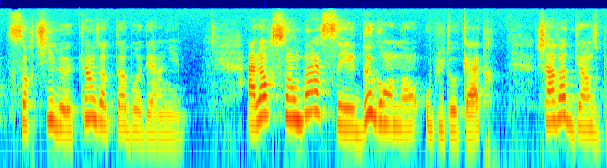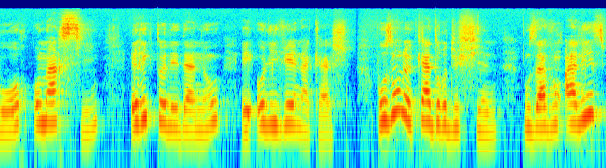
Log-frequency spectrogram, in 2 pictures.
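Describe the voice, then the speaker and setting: A young woman presenting a film review in a student news segment, reading a prepared script in a measured way. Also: on the high side, a little mellow. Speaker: culture columnist.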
